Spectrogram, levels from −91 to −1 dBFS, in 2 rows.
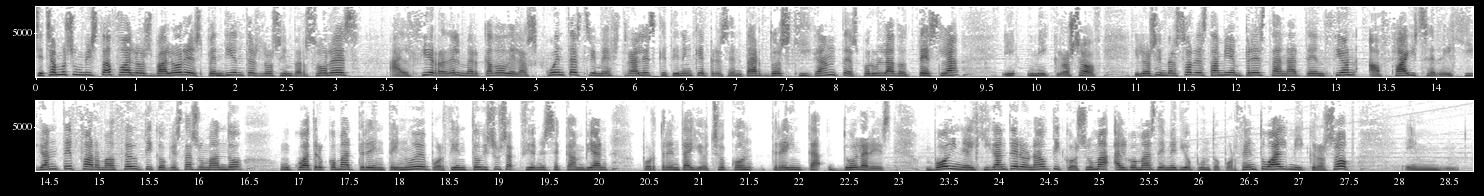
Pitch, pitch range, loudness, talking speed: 230 Hz, 210-255 Hz, -27 LUFS, 140 wpm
